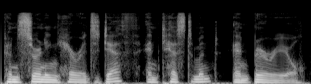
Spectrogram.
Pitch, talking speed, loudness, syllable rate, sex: 105 Hz, 135 wpm, -17 LUFS, 4.5 syllables/s, male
